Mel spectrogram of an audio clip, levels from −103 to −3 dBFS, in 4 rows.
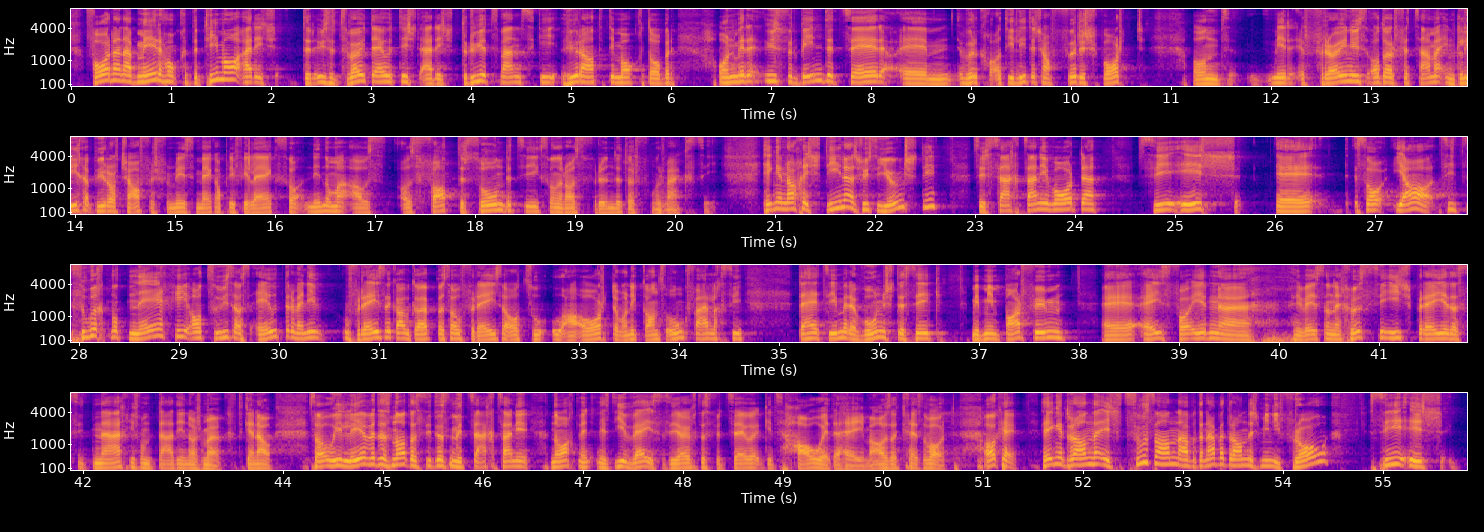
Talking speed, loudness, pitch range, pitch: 175 wpm, -25 LUFS, 120-165 Hz, 140 Hz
